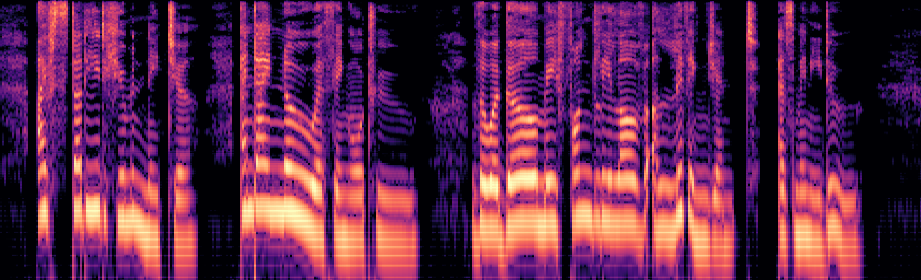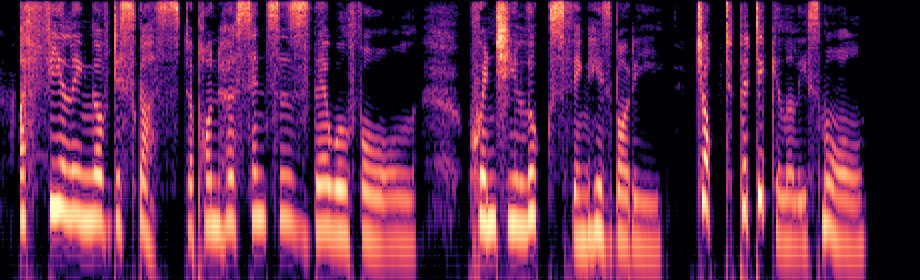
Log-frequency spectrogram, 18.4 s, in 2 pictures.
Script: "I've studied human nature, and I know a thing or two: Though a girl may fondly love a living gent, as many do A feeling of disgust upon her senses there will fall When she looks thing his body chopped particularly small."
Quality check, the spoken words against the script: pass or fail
pass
